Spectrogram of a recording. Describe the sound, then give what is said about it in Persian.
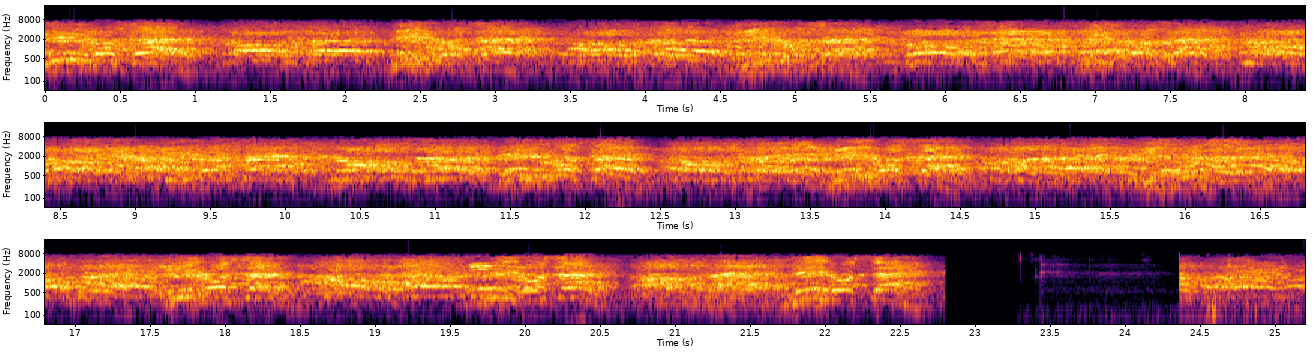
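A large crowd of protesters at Sadeghieh Square in Tehran chants slogans for a referendum and "Ya Hossein, Mir Hossein" in unison, a loud, dense roar of many voices with rhythmic surges, continuing steadily for over twenty seconds before cutting off abruptly near the end. “در فلکه صادقیه تهران معترضان شعار برگزاری رفراندوم و یا حسین میر حسین می‌زدند.”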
